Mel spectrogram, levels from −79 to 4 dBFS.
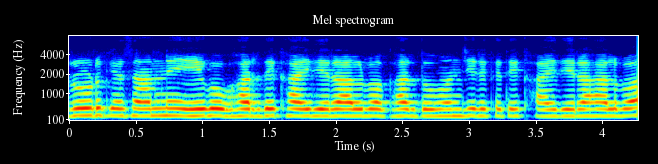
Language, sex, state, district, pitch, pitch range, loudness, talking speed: Bhojpuri, female, Uttar Pradesh, Ghazipur, 235 Hz, 235-245 Hz, -15 LUFS, 240 wpm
